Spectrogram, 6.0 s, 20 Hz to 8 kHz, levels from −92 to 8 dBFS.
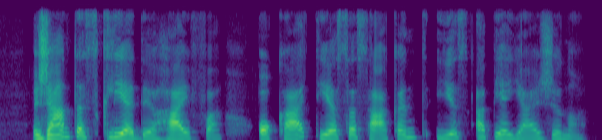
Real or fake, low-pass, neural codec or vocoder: real; 7.2 kHz; none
